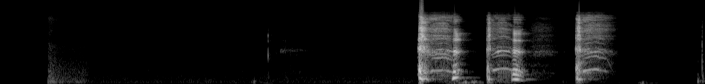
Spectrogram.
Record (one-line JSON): {"three_cough_length": "7.1 s", "three_cough_amplitude": 26028, "three_cough_signal_mean_std_ratio": 0.25, "survey_phase": "beta (2021-08-13 to 2022-03-07)", "age": "65+", "gender": "Female", "wearing_mask": "No", "symptom_none": true, "smoker_status": "Never smoked", "respiratory_condition_asthma": false, "respiratory_condition_other": false, "recruitment_source": "REACT", "submission_delay": "1 day", "covid_test_result": "Negative", "covid_test_method": "RT-qPCR"}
